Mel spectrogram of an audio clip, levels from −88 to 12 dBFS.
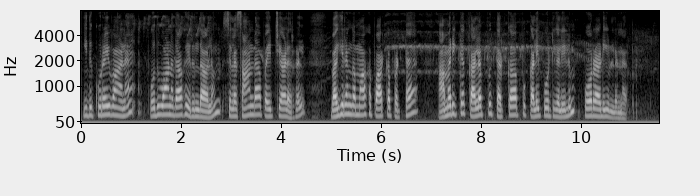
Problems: background sounds at intervals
